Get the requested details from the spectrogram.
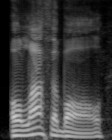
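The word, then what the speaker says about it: Olazábal: And so I gave her a little coaching up on it's the Loth that is the key, the heartbeat of that name. Jose Maria Olafo. It's Spanish. The Z is a thath.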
